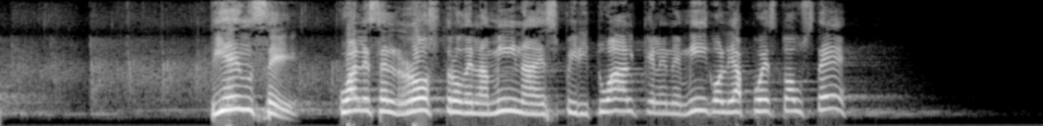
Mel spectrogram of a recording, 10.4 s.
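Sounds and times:
audience applause: 0:00.0 - 0:04.4
speech: 0:02.1 - 0:08.6.

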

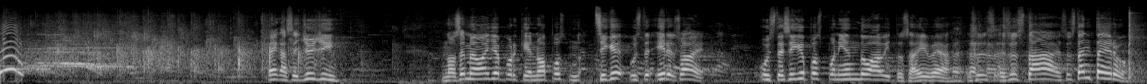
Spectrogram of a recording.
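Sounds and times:
bright vocal whoop: 0:00.0 - 0:01.4
audience applause: 0:00.0 - 0:03.5
speech: 0:02.7 - 0:03.5, 0:04.4 - 0:11.4
laughter: 0:09.4 - 0:10.6.

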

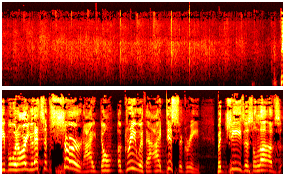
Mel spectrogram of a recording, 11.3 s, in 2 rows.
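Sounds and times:
audience clapping hands: 0:00.0 - 0:06.4
speech: 0:05.6 - 0:11.2.

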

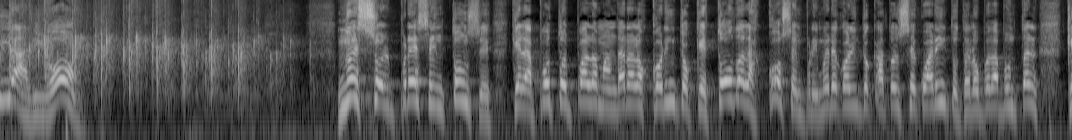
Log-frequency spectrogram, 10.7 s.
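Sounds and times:
audience applauding: 0:00.0 - 0:03.3
speech: 0:00.1 - 0:01.0, 0:03.4 - 0:10.7.

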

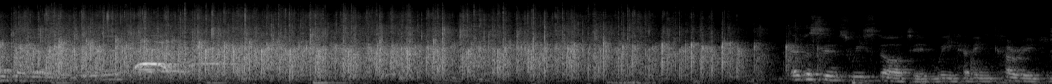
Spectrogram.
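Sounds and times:
audience applause: 0:00.0 - 0:07.9
speech: 0:08.1 - 0:10.5.

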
